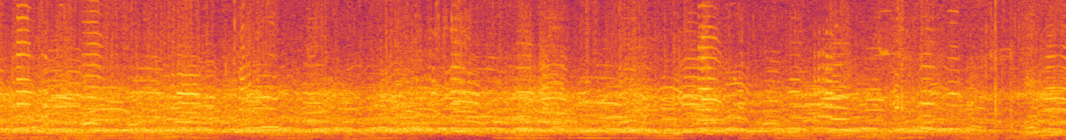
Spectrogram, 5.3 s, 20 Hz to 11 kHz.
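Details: Many Tundra swans in Ontario, Canada, calling as a spooked flock tries to take off after a deer appears, March 2017; loud overlapping nasal honks and hooting notes form an unbroken wall of sound throughout.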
